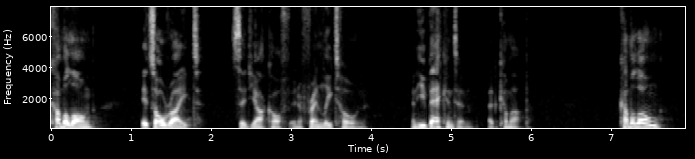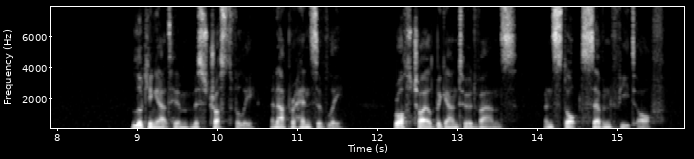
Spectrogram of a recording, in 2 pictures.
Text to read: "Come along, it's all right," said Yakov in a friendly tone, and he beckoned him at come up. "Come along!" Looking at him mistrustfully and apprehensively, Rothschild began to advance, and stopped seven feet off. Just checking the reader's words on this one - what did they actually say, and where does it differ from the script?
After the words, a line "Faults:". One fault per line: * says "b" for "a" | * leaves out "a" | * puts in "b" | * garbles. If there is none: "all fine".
"Come along, it's all right," said Yakov in a friendly tone, and he beckoned him at come up. "Come along!" Looking at him mistrustfully and apprehensively, Rothschild began to advance, and stopped seven feet off.
Faults:
all fine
